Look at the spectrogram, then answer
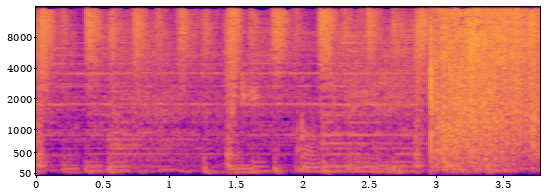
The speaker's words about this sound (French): brise la vitre d'une voiture avec son coude et en ouvre la porte.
